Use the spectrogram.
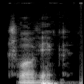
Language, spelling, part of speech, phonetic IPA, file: Polish, człowiek, noun, [ˈt͡ʃwɔvʲjɛk], Pl-człowiek.ogg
